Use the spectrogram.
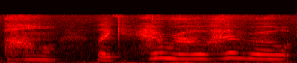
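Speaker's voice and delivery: "hello" said as heh-roh, high and mocking; mocking Americans. Vlogger mimicking Americans who mock Japanese speakers, mocking tone. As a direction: parody a fake Japanese accent on "hello". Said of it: "hearing people from back in America like".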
